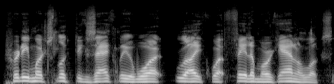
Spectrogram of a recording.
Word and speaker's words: Fata Morgana: How do you pronounce it? What, the Fata Morgana? Fata Morgana, thank you.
